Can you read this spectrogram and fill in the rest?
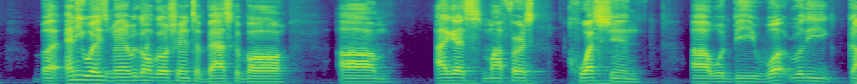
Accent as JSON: {"language": "English", "town": "Plano", "region": "Texas", "country": "United States", "tie": "born or raised there", "said": "growing up in Plano, you know, like, a lot of your friends coming out of high school are from Plano."}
